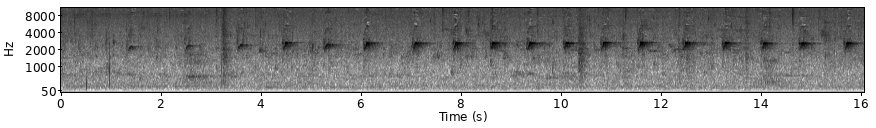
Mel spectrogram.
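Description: A bird calling repeatedly: a short, high note given about every three-quarters of a second, growing louder over the first few seconds and then holding steady.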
